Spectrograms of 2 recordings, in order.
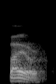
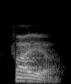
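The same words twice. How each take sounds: First: The r is pronounced and the triphthong blurs. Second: The r is dropped and the triphthong is clear. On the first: "en inglés nosotros diríamos fire ... con el rotacismo" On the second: "en inglés británico es mucho más perceptible el triptongo"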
